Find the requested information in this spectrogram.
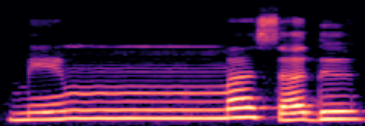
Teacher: مم مسد، میم کے اوپر شد ہے، ہم نے کیا پڑھا تھا، نون پہ شد ہو، میم پہ شد ہو تو ہم غنہ کرتے ہیں۔ مم مسد، دال کے نیچے دو زیر تھی، ہم نے اس کو ساکن کیا، دال پہ جزم لگی تو قلقلہ ہوگا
